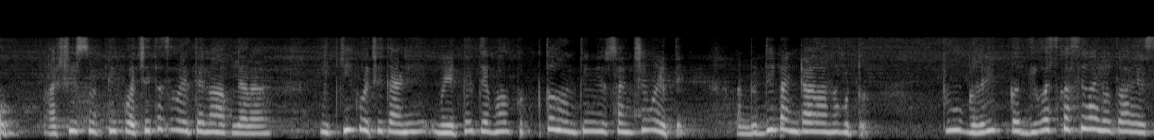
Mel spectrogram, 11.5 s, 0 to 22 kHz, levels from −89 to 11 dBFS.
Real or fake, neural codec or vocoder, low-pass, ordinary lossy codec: fake; codec, 32 kHz, 1.9 kbps, SNAC; 7.2 kHz; none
